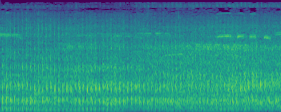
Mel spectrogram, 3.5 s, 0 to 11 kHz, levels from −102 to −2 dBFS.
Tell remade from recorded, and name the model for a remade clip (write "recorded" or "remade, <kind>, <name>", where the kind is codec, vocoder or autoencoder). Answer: recorded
